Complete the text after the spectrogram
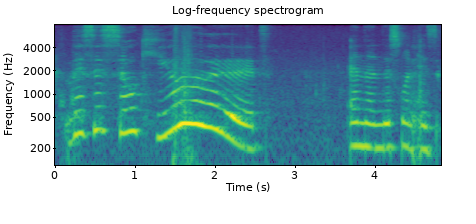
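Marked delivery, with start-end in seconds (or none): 0.1-2.6 high, drawn-out delighted squeal; delighted cooing. Real, not acted. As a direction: coo over something adorable, stretching the words. Cooing over new gift.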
